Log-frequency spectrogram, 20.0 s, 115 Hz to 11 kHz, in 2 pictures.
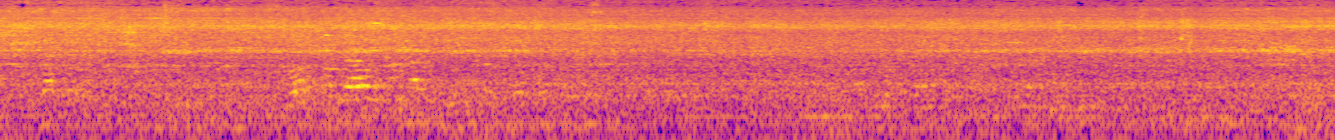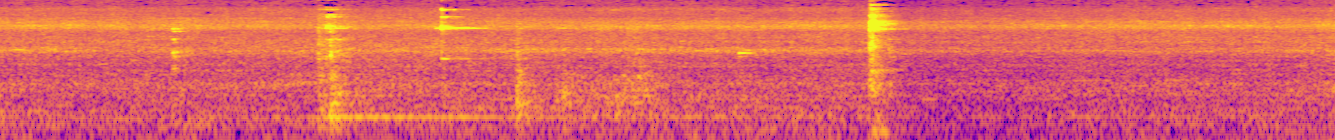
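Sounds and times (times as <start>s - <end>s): steady background hum: 0.0s - 20.0s
metal parts clinking and clanking: 12.4s - 13.7s.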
